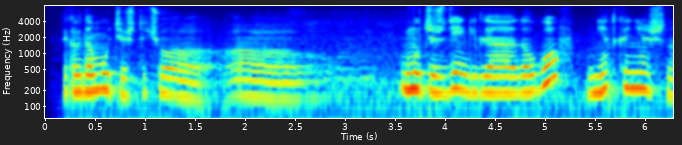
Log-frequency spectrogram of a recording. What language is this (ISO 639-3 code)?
rus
